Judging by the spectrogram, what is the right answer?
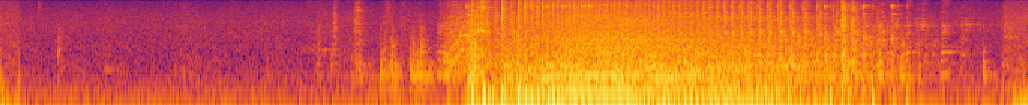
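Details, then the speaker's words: MTD mower with Briggs & Stratton Classic engine that had no compression, after valve seat work: fires and runs about four seconds with a rough, slightly surging beat, then fades; uneven running, owner suspects the carburetor. "good I think they may have a carburetor problem but otherwise I think we are pretty good and of course it's gonna smoke the whole crankcase was full of oil and everything so to be expected"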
